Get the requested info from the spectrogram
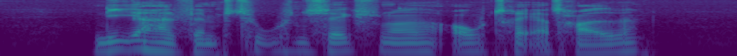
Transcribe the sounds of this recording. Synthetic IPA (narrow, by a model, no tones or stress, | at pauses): niːɒ̽ɦælfem̰st͡sʰṵːsn̩seɡ̥shunɐð̞ˠɒʊt͡sʰʁɛ̰ːɒ̽t͡sʰʁɑ̈ð̞ˠʋə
